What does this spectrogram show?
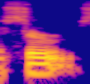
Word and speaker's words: Sarai: How do you say Sarai?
